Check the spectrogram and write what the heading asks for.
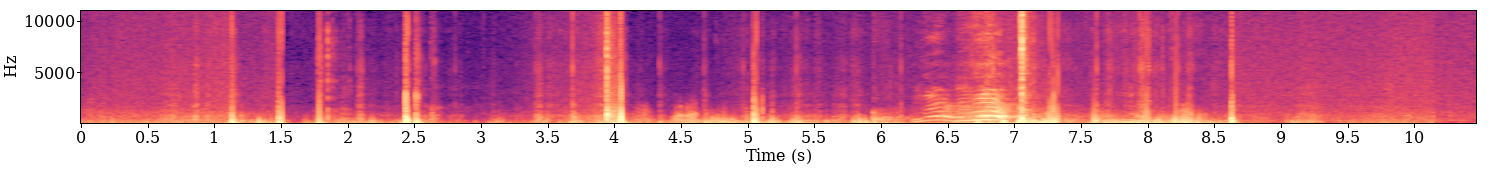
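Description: Sharp pops fire irregularly, about eight of them, from paintball markers being shot at close range. Partway through, a voice gives a short shout.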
